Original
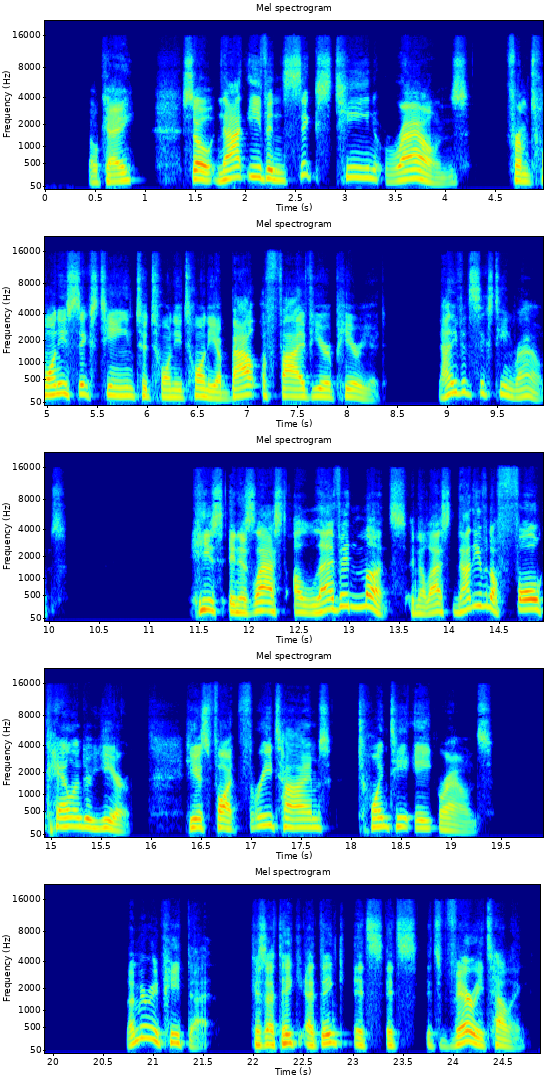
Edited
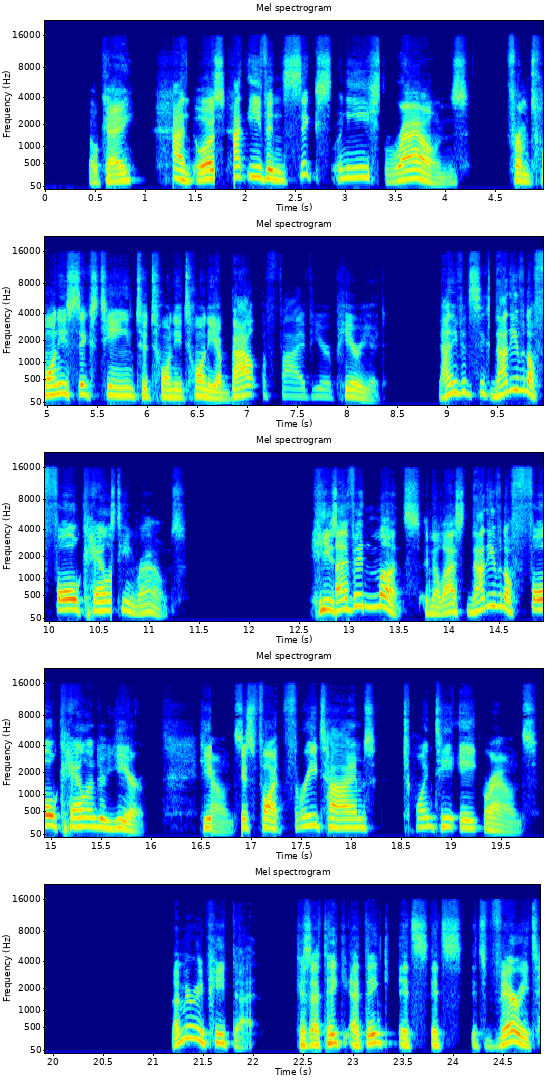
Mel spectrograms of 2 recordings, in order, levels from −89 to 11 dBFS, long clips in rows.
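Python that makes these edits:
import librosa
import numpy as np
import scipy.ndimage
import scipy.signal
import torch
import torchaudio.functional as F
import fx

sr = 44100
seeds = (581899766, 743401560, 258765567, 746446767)

y = fx.edit(x, sr, fx.reverse_span(start_s=1.29, length_s=0.61),
    fx.reverse_span(start_s=2.87, length_s=0.53),
    fx.fade_down_up(start_s=6.95, length_s=1.12, db=-16.5, fade_s=0.19),
    fx.cut(start_s=11.68, length_s=1.06),
    fx.duplicate(start_s=14.04, length_s=1.2, to_s=9.43),
    fx.fade_in_from(start_s=18.14, length_s=0.33, floor_db=-19.0),
    fx.duplicate(start_s=19.04, length_s=0.31, to_s=16.47), tone=tone)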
